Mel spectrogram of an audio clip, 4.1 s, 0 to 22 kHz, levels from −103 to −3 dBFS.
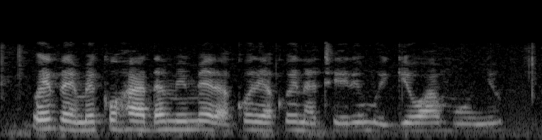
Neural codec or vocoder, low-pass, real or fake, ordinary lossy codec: none; 7.2 kHz; real; none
